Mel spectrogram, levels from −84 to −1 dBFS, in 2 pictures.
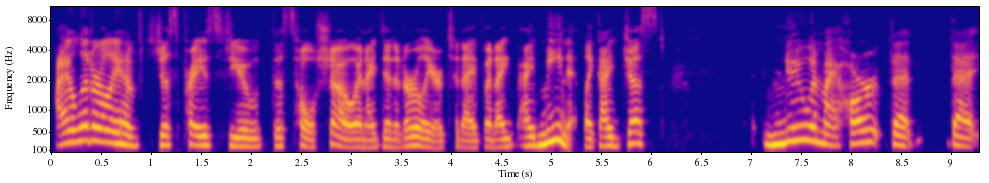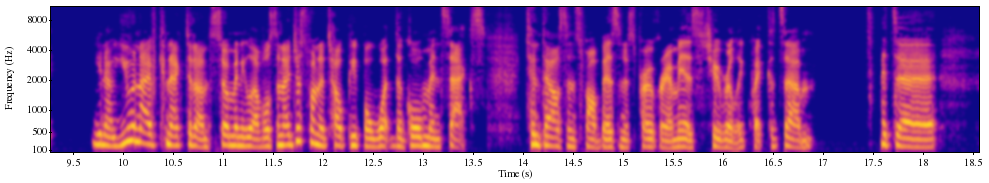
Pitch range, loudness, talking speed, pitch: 190-250 Hz, -14 LUFS, 205 wpm, 215 Hz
